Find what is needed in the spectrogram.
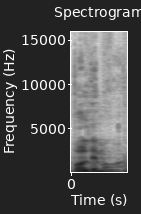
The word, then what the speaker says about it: Voldemort: Anche perché in, in realtà la Rowling l'aveva immaginato come Voldemort, no? un po' alla francese. Voldemort, Voldemort Quindi sì.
